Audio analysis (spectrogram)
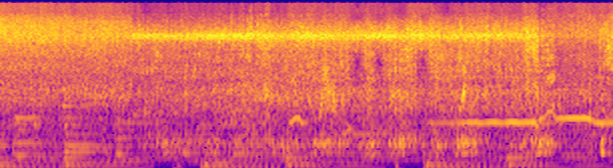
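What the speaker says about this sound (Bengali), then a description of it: "কাজু বাদাম বাটা দিয়েছি, এবার ভালো করে একটু কষিয়ে নেব।" Cashew paste and spices frying in a pan for a vegetarian potato curry, a steady close sizzle running throughout with a low droning hum underneath and no one speaking.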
